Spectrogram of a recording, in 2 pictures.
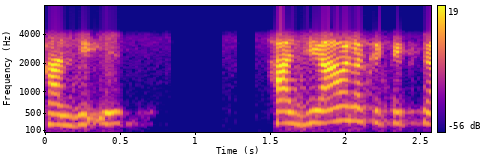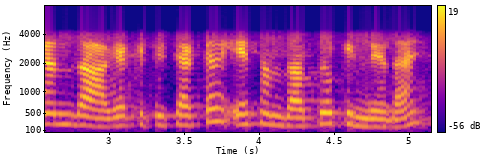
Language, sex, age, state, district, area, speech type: Punjabi, female, 30-45, Punjab, Firozpur, rural, conversation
